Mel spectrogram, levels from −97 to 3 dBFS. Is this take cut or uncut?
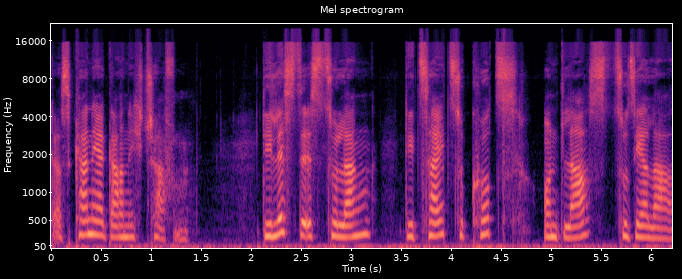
uncut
